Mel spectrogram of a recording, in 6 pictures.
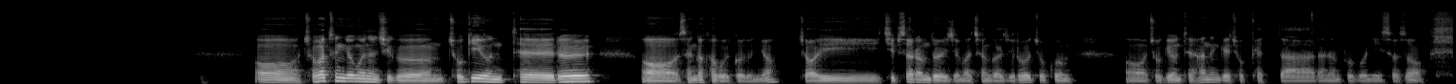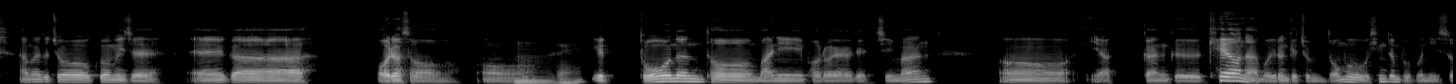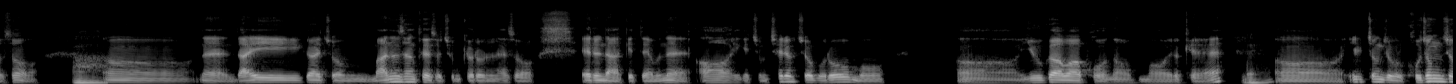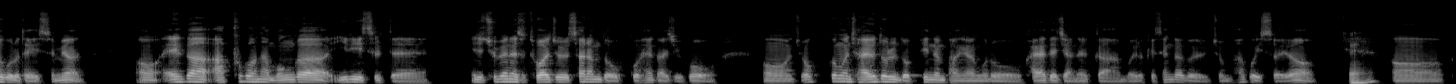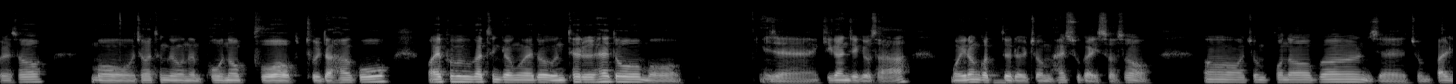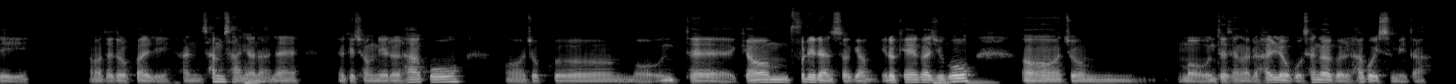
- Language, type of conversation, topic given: Korean, advice, 은퇴를 위한 재정 준비는 언제부터 시작해야 할까요?
- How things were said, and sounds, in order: other background noise; distorted speech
